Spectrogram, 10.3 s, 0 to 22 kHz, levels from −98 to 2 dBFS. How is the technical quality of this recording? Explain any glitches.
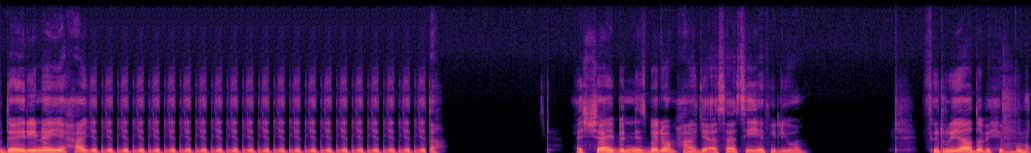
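The recording has one glitch, a broken-record loop. Right after "أي حاجة", from 1.02 to 4.25 s, a 156 ms fragment repeats 21 times back to back, likely because the player or stream stalled and kept resending its last buffer. It sounds like a rapid mechanical stutter, and the speech meant for those seconds is lost. A waveform or spectrogram shows identical blocks tiled at a regular interval.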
